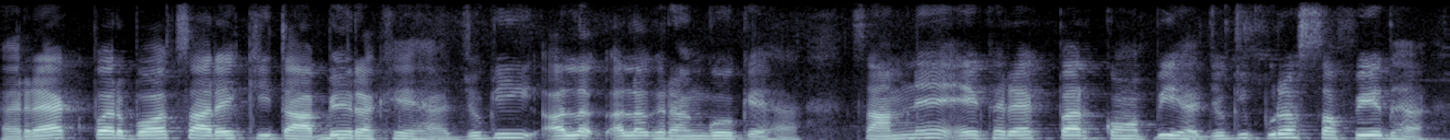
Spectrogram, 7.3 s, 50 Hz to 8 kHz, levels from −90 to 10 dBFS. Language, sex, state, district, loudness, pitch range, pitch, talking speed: Hindi, male, Jharkhand, Garhwa, -17 LUFS, 155-185 Hz, 175 Hz, 190 wpm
